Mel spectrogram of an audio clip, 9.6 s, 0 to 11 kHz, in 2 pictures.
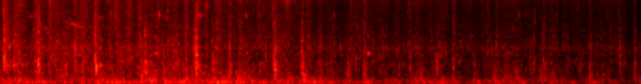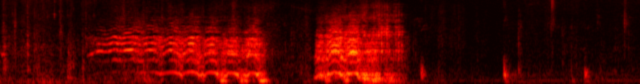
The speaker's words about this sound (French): Voici votre voiture, Excellence, avec 2 solides chevaux de poste.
